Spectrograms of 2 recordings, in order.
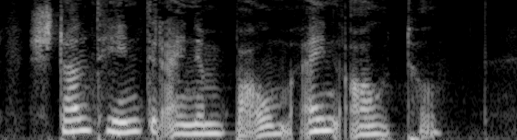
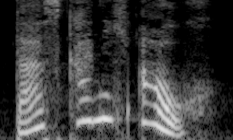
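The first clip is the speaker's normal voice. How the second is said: bunny's boast; 10 semitones higher than usual. A narrator's reading. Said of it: "sagte Kleinöhrchen".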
